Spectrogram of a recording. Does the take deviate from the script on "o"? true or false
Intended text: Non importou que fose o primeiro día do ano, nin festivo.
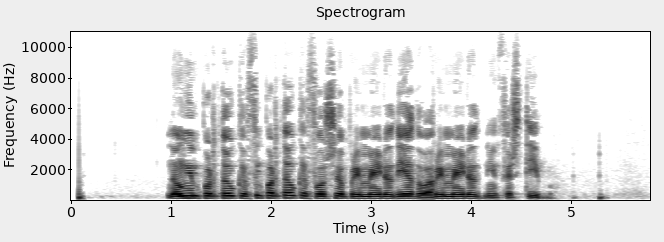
false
